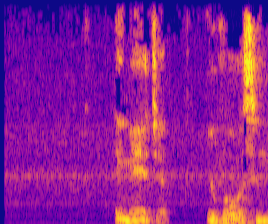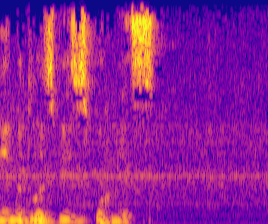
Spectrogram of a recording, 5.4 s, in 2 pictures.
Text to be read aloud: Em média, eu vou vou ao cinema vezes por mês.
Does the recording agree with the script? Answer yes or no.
no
